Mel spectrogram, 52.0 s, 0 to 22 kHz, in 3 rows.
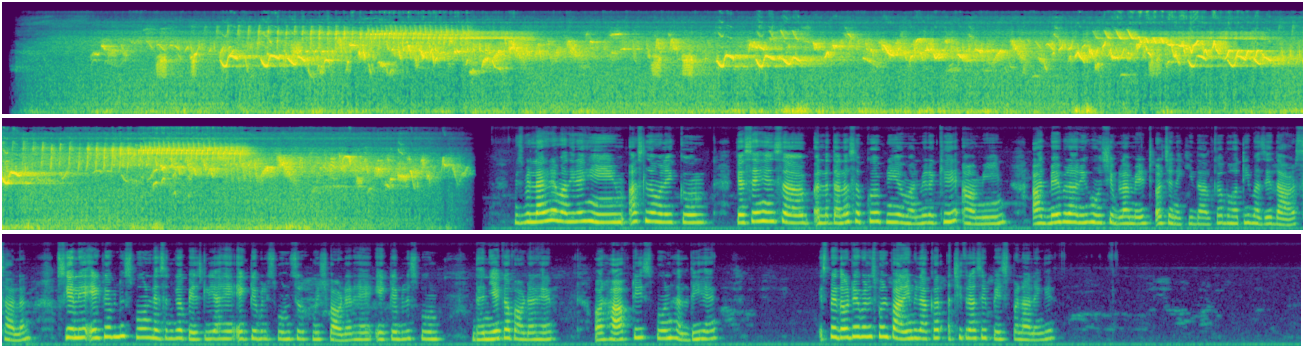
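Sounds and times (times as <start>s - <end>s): small birds chirping: 0.5s - 23.6s.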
